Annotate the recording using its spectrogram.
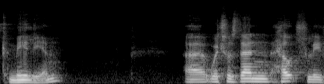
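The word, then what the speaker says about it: CM3leon: by a model called cm3 Leon which is pronounced chameleon uh which was Then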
